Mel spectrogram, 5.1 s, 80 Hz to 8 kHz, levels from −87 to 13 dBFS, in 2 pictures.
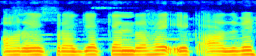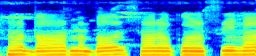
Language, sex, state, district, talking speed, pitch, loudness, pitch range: Hindi, male, Jharkhand, Palamu, 165 wpm, 140 Hz, -15 LUFS, 135-150 Hz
